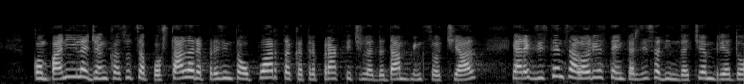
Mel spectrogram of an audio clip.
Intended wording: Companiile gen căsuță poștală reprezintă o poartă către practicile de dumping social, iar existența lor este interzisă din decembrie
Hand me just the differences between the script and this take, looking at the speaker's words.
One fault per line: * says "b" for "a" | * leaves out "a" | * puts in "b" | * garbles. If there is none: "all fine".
all fine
